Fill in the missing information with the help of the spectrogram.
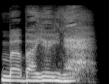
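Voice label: healed, Japanese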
